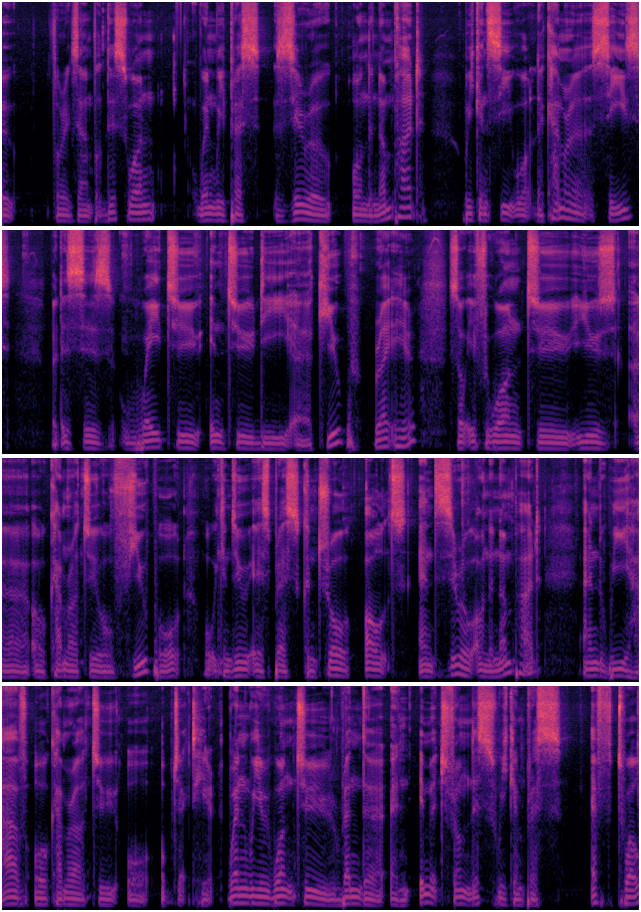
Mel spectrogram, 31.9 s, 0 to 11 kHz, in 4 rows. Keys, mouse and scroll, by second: 0.9 click, 4.7 KP_0, 7.7-8.7 scroll down 7, 8.7-9.3 middle drag, 9.3-11.3 scroll down 30, 11.9-21.5 middle drag, 21.5 alt+KP_0, 22.7-23.7 scroll up 6, 23.7-26.5 scroll up 2.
